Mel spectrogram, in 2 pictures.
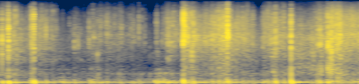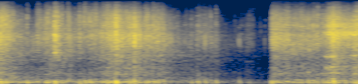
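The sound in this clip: Gift wrapping paper tearing and crinkling as a present is unwrapped: a run of rough ripping and crumpling bursts, a brief lull near the end, then more rustling.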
